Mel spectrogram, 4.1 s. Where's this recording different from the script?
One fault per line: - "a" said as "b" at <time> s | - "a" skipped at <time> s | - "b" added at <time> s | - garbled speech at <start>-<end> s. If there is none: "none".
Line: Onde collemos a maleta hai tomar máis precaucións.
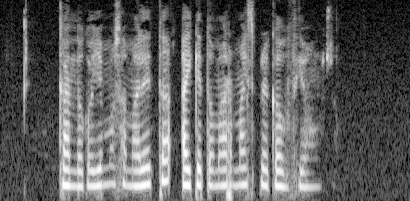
- "Onde" said as "Cando" at 0.6 s
- "que" added at 1.9 s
